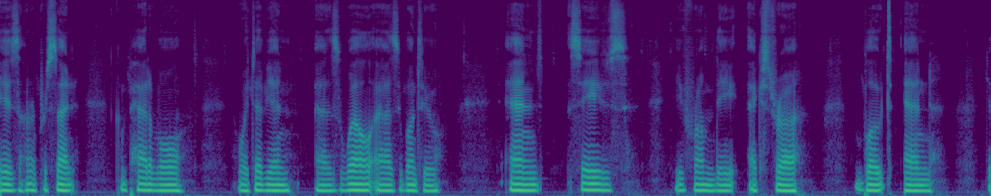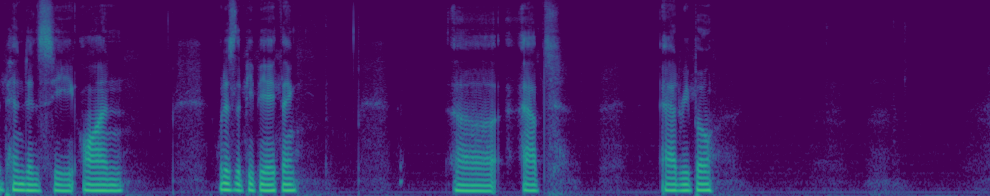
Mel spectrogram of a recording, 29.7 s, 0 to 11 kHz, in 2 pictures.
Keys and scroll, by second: 0.0-16.2 typing, 19.0-20.0 typing, 21.9-22.8 typing, 26.0 ctrl+a, 26.2-29.7 typing.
